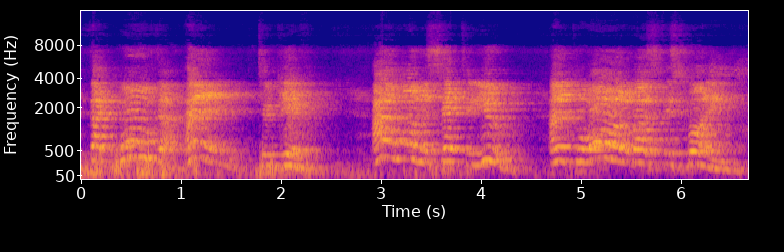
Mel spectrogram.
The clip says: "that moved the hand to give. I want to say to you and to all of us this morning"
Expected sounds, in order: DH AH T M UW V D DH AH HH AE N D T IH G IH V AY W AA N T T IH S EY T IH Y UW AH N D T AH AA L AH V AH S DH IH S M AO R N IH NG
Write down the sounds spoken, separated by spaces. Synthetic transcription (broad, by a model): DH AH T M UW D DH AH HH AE N T IH G IH V AY W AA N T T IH S EY T IH Y UW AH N T AH AA L AH V AH S DH IH S M AO R N IH NG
